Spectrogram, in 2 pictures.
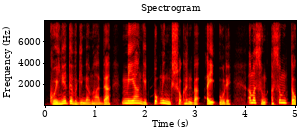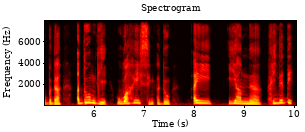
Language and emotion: Manipuri, disgusted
